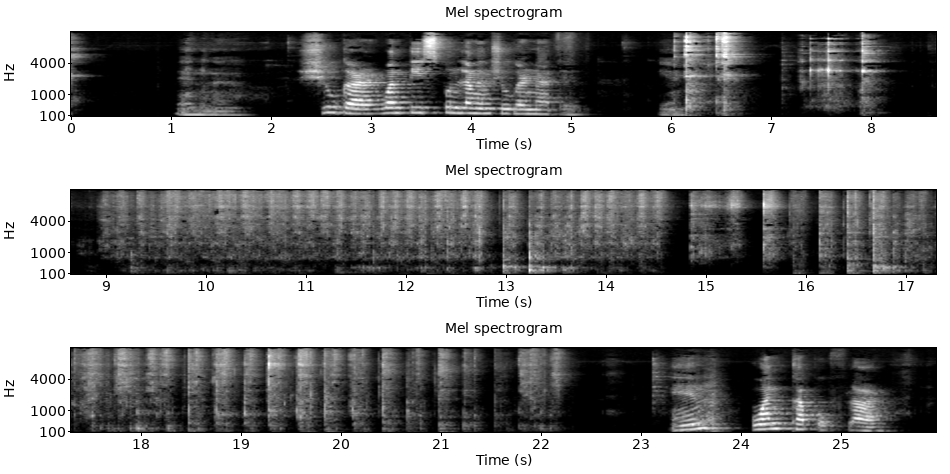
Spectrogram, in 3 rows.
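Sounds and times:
whisk beating batter in metal bowl: 8.8s - 15.0s, 15.8s - 22.2s.

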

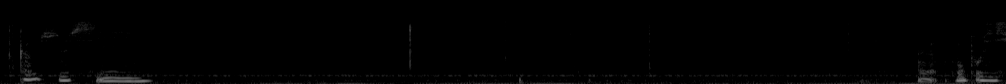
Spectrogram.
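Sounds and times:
low steady hum: 0.0s - 10.0s
paper pieces clicking and tapping: 4.0s - 8.6s.

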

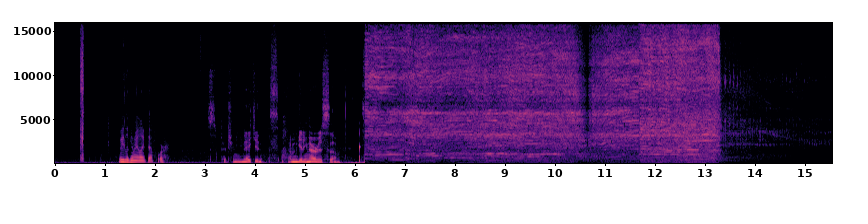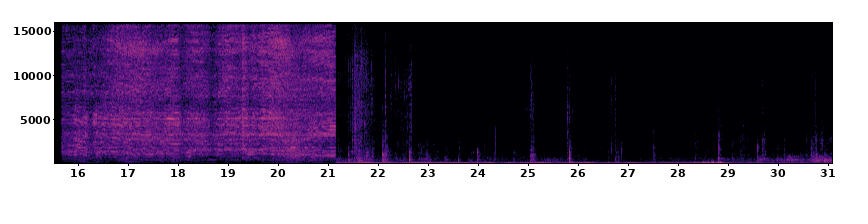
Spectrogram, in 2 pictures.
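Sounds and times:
angle grinder cutting metal: 6.2s - 21.2s.

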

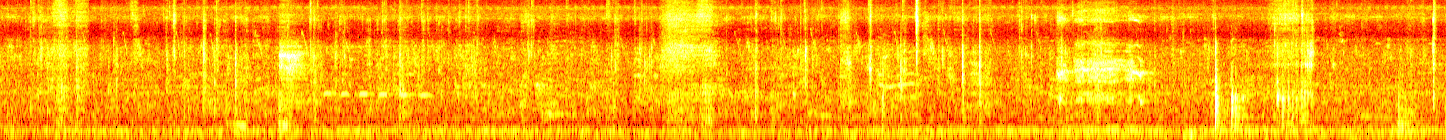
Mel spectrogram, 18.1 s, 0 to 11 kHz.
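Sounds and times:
rooster crowing: 13.2s - 14.5s.

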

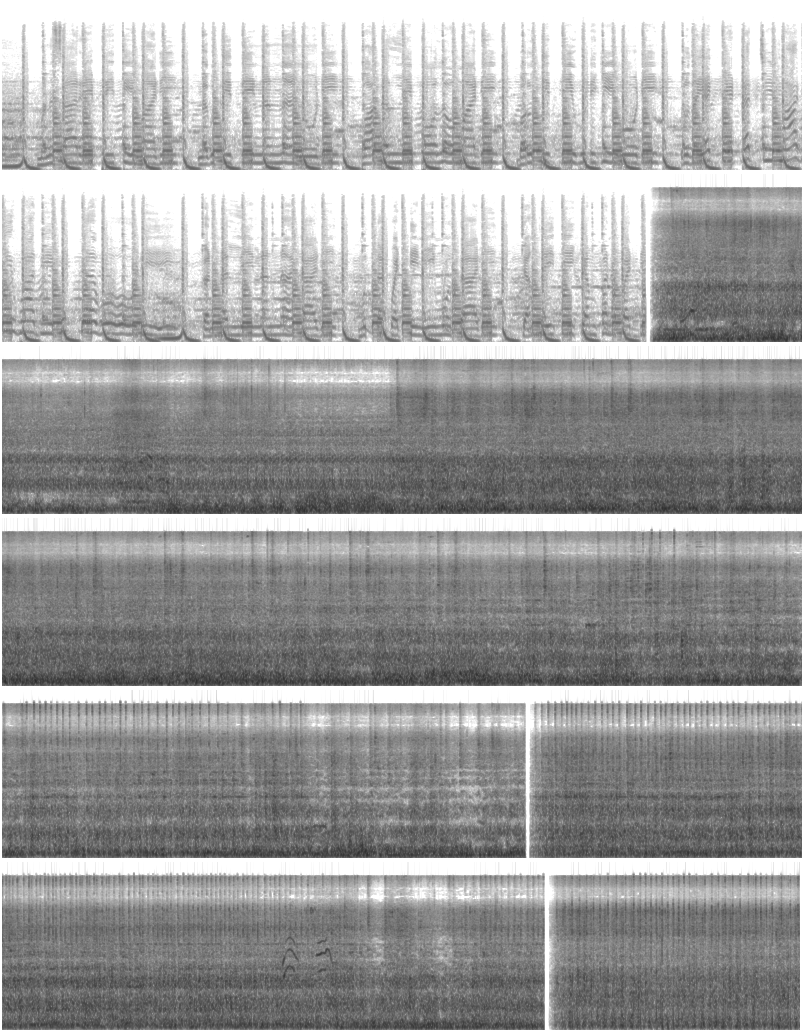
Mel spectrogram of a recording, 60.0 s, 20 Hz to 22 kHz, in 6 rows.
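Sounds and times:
tractor engine running: 18.1s - 59.9s
baler clattering: 18.4s - 59.9s.

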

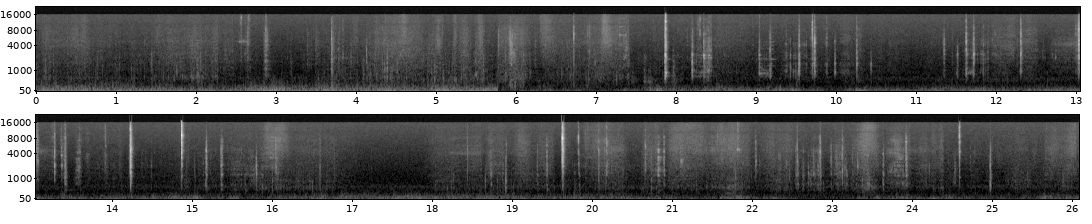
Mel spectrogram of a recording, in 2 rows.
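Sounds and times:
low wind rumble: 0.0s - 22.6s, 23.2s - 26.0s.

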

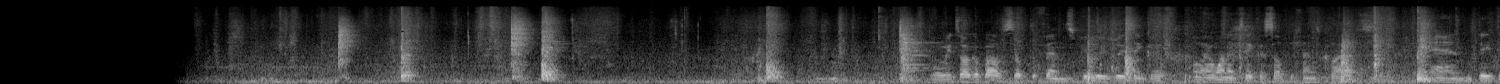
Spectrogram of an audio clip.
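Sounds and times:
low room hum: 1.7s - 15.0s
sticks striking: 3.3s - 4.3s, 5.0s - 5.8s, 8.8s - 9.7s.

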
